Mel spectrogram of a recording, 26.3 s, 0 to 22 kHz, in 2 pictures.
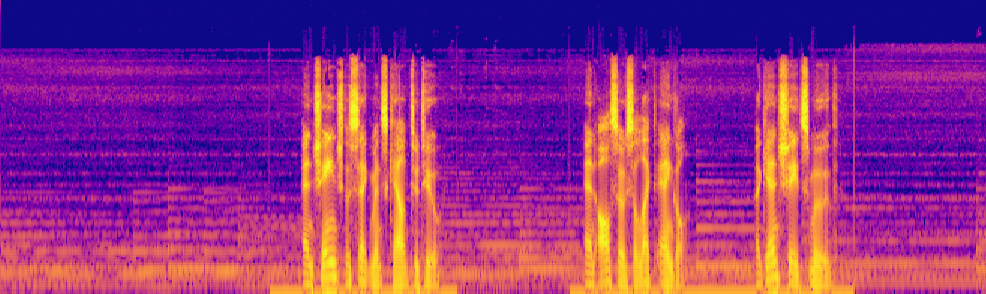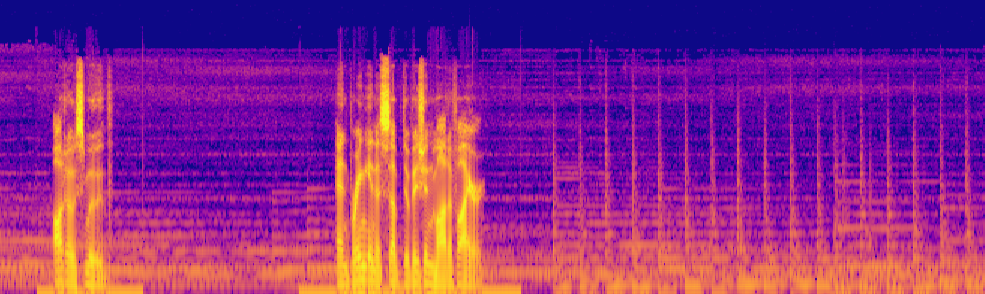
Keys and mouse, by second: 0.6 click, 5.4 click, 8.4 click, 10.2 click, 10.3 click, 10.9 right click, 13.1 click, 14.1 click, 14.8 middle click, 15.6 middle click, 16.2 click, 17.3 click, 17.9 click, 20.4 click, 20.9 click, 22.8 middle click, 23.4 ctrl+middle click, 23.9 middle click, 24.4 ctrl+middle click, 25.0 shift+middle click, 25.9 ctrl+middle click.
